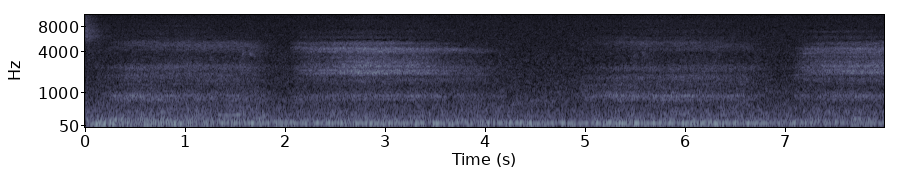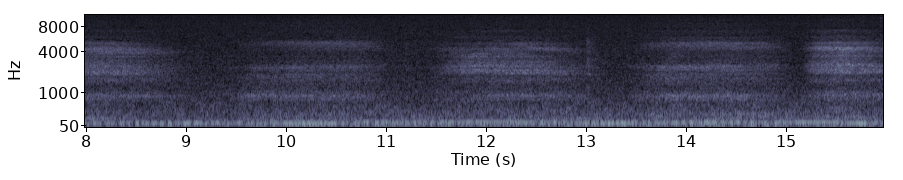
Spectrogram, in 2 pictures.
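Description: Slow, deep yoga breaths in warrior two pose, each long airy inhale and exhale rising and falling in a steady rhythm, about eight breaths close and alone in a quiet room.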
